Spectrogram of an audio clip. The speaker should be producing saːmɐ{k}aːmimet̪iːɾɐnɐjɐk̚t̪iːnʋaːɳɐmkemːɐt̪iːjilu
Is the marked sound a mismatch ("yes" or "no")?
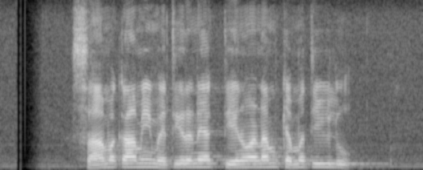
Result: no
